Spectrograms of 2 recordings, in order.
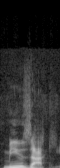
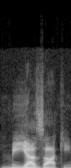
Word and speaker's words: Miyazaki: the main story of the return of hayo miyuzaki miyazaki miyazaki thank you miyuzaki like why are you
